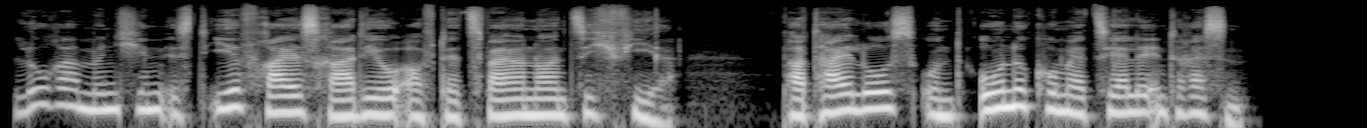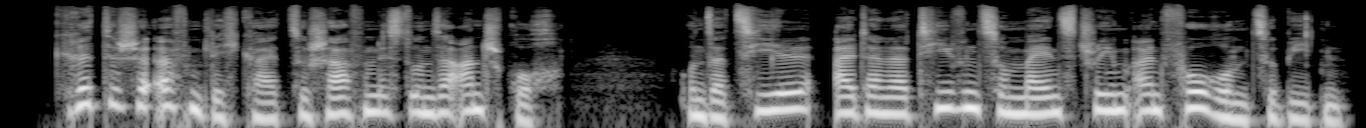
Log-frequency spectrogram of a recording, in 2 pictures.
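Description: A woman reading a radio station promo, spelling out contact details slowly and deliberately. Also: lowish voice, warm tone, dry recording, clean studio sound. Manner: slow, deliberate spelling of web address and phone number. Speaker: station announcer.

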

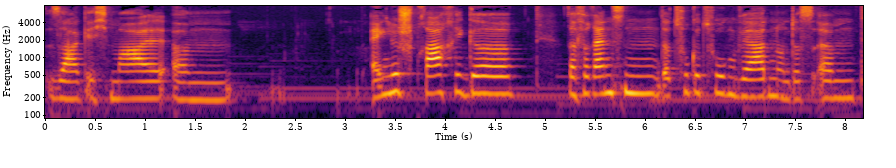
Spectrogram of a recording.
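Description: A woman talks in a casual podcast conversation as co-host. Her voice sits at a middle pitch and moves within a fairly narrow range. She thinks aloud haltingly, using academic terms. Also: fairly even intonation, faint music behind. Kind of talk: casual, reflective podcast discussion.

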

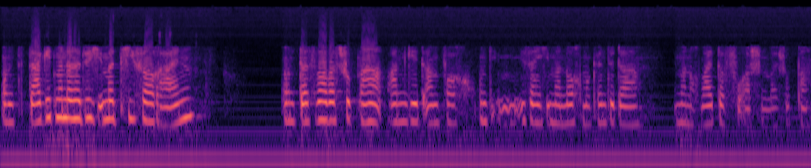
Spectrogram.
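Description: A woman's voice: mid-range voice, little pitch movement, normal speed, phone-quality sound. A woman answering interview questions conversationally as an author and director, on a thin radio recording.

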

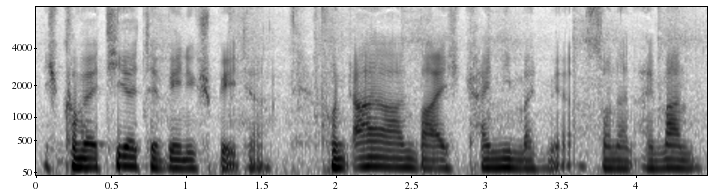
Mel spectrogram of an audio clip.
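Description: A man's voice: fairly low pitch, level tone, normal speed, darkish tone. A man playing a zealous, disdainful young convert, narrating earnestly in a scripted audio drama. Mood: earnest, resolute. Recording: clear background noise and ambience.

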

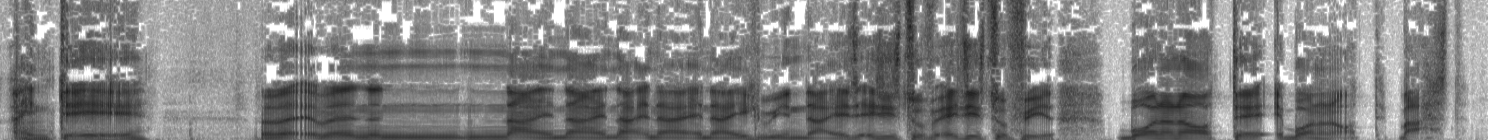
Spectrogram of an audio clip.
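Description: A man's voice: medium pitch, measured pace, fairly bright tone, natural voice. A man playing a flustered Italian who refuses everything in a live radio play, stammering and repeating himself with an Italian accent. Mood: flustered refusal. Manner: stammering, repetitive, agitated.

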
